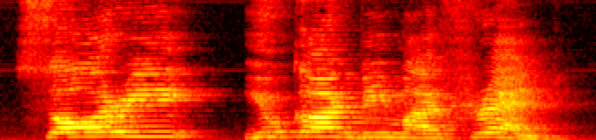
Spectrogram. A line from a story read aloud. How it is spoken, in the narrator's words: The frog croaked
